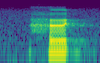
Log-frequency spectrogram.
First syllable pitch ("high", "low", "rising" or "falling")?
high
